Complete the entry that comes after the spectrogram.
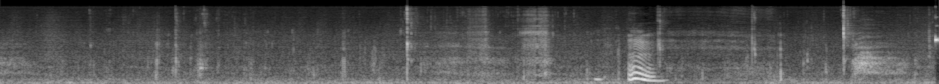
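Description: Close-up chewing and small wet mouth clicks of a person eating spicy food. About six seconds in comes a short moan that falls in pitch, a reaction to the heat in her mouth.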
